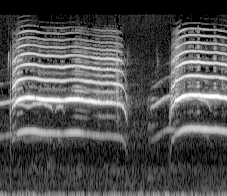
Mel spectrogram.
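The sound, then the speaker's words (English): A zone-tailed hawk of the American Southwest gives two long, high, harmonic screams, the first drawn out and sagging downward at its end, the second shorter, over a faint low background hiss. “A common sight in the skies of the American Southwest is the zone-tailed hawk, which has an unusual way to sneak up on its prey.”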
